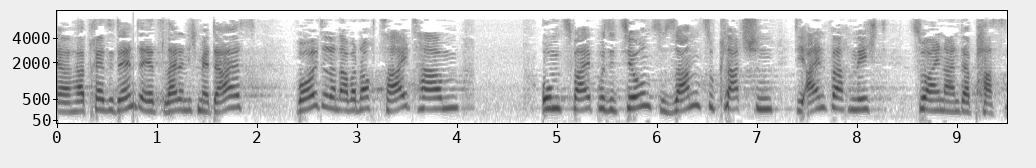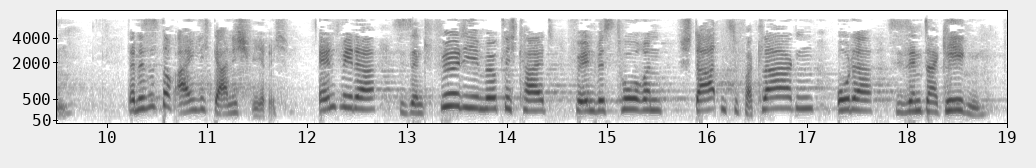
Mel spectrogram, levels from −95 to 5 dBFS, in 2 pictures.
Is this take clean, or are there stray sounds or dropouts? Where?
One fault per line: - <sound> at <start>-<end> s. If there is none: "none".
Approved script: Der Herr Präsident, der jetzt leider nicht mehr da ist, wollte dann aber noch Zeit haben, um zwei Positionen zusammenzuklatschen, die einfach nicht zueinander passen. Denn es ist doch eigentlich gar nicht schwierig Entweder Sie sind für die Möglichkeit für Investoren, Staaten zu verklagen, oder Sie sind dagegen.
none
